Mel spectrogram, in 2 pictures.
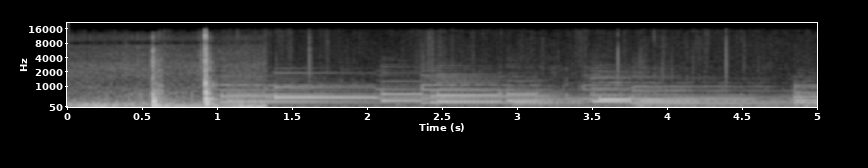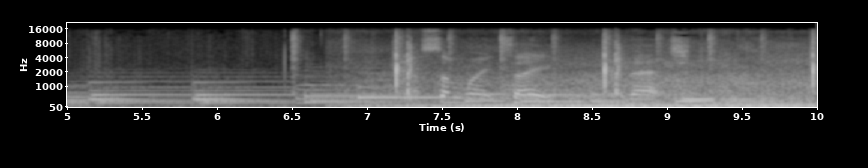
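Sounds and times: wind rumble: 0.0s - 10.0s
plucked acoustic guitar melody: 1.0s - 10.0s.

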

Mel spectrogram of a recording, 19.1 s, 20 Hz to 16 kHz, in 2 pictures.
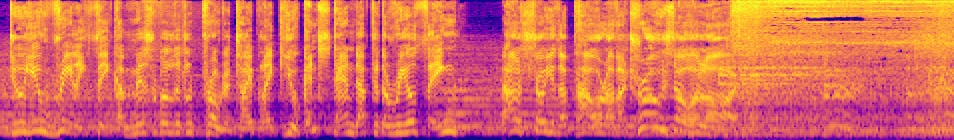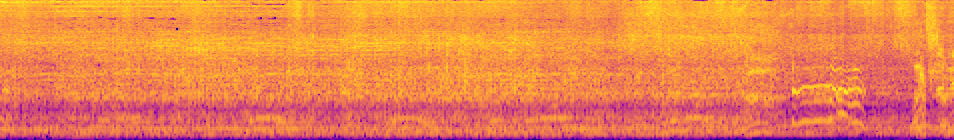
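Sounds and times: dramatic soundtrack music: 0.0s - 19.0s.

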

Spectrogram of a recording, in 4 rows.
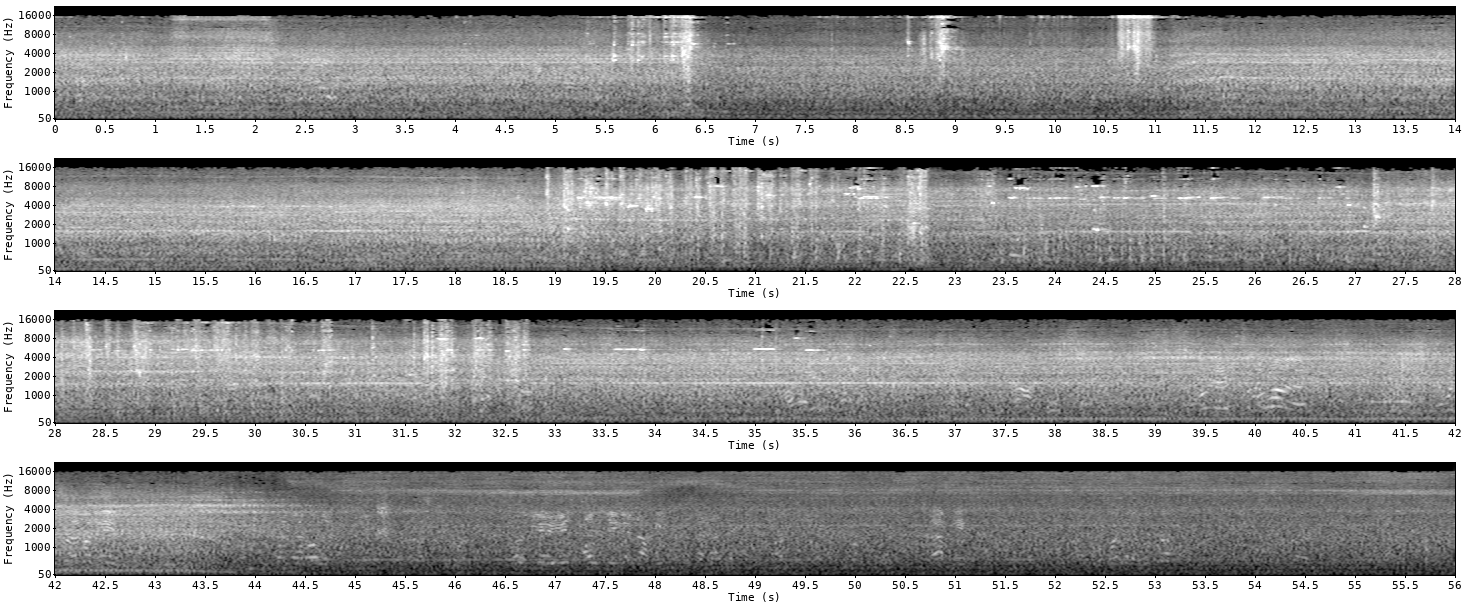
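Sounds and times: heavy diesel machinery drone: 0.0s - 56.0s.

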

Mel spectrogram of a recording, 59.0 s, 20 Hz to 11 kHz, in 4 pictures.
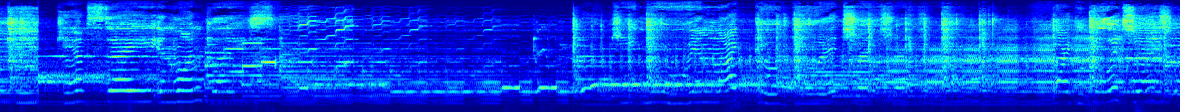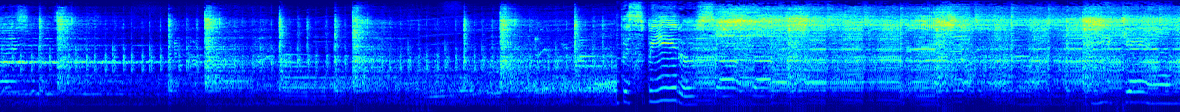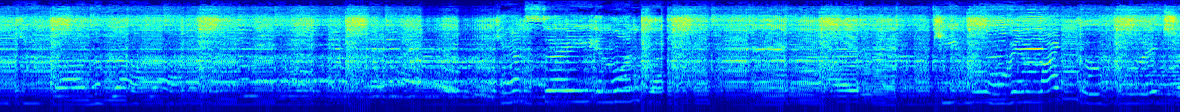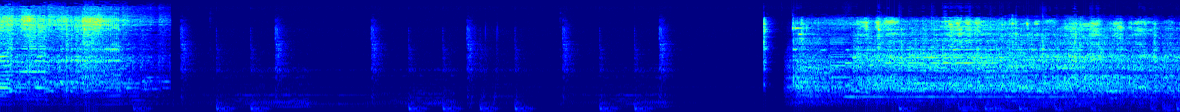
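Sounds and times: electronic dance music from speakers: 0.0s - 46.4s, 54.2s - 59.0s.

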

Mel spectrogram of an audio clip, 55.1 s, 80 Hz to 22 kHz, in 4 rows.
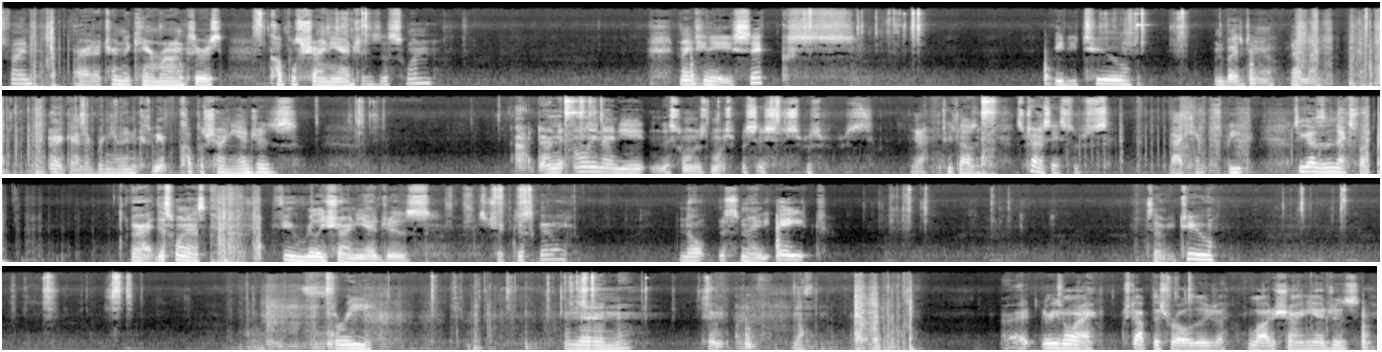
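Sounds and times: person speaking: 0.0s - 4.4s, 6.5s - 8.7s, 10.4s - 11.5s, 12.1s - 16.9s, 18.8s - 27.6s, 28.7s - 33.4s, 34.3s - 35.9s, 38.9s - 40.8s, 43.8s - 49.7s, 51.3s - 55.0s
low steady hum: 0.0s - 55.0s
coins clinking: 19.4s - 19.8s, 23.5s - 23.8s, 40.4s - 42.8s.

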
